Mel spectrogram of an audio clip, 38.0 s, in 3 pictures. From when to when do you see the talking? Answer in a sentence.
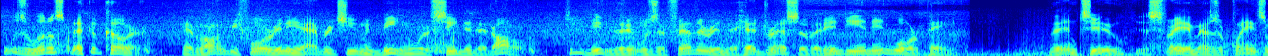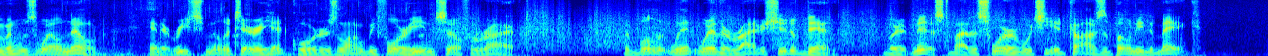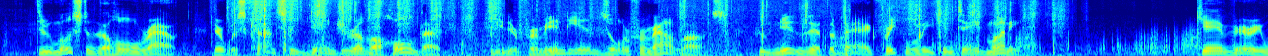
You can hear the talking from 0.0 to 9.6 s, from 10.4 to 17.9 s, from 18.9 to 24.7 s, from 25.7 to 35.6 s and from 37.3 to 38.0 s.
